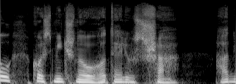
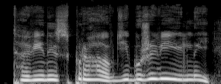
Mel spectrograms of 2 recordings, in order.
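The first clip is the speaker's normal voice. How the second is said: crying out; 11 semitones higher than usual. A narrator's reading. Grandmother declaring Mr Wonka truly mad, crying out in a high voice. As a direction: pitch it way up as an alarmed exclamation. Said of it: "крикнула бабуся Джорджина".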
